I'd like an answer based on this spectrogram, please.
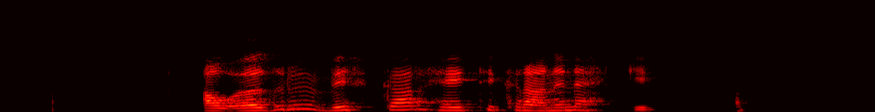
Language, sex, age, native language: Icelandic, female, 50-59, Icelandic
